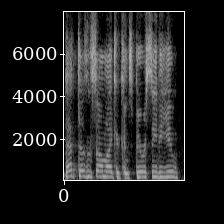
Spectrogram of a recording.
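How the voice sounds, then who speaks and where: Bright-voiced woman in her sixties. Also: a little high, little pitch movement, normal speed. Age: 60s. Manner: earnest storytelling, urging others to speak up. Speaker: discussion participant. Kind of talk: group discussion.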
